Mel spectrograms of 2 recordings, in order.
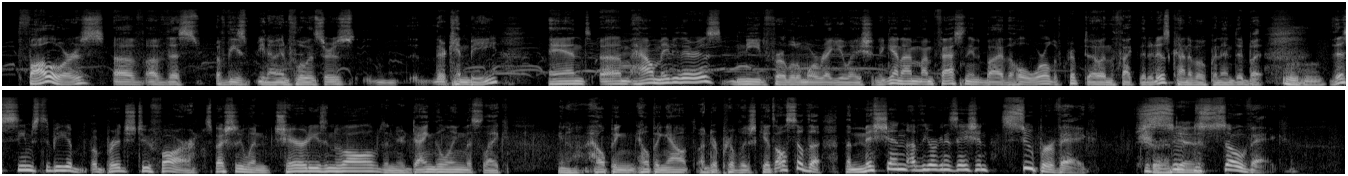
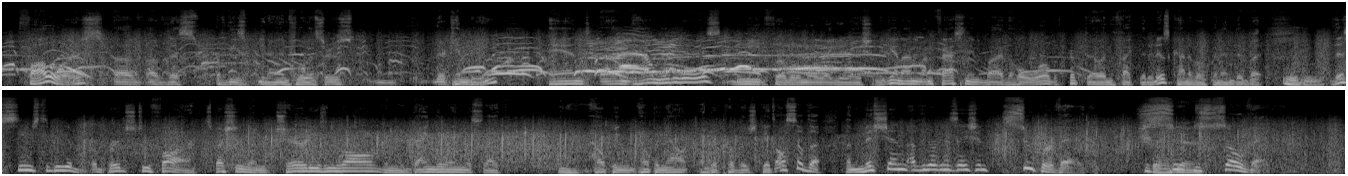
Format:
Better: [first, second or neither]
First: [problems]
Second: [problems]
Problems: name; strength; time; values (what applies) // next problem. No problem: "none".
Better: first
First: crowd noise; faint; throughout; 25 dB below the speech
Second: crowd noise; loud; throughout; as loud as the speech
